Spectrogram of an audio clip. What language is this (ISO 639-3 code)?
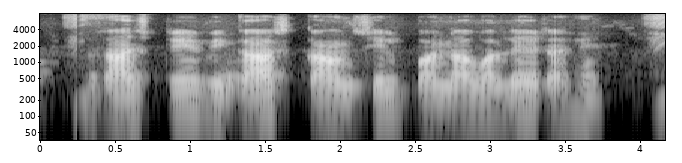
bho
